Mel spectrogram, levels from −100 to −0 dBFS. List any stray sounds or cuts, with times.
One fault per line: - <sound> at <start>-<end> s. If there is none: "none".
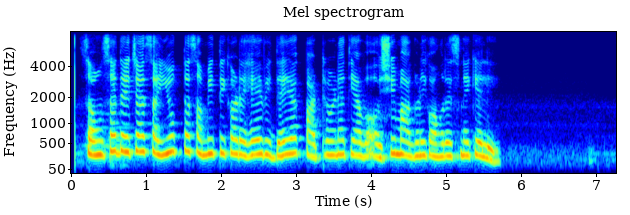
none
